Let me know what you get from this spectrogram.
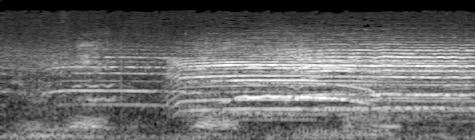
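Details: Goats in a flock passing through a village; a brief soft call, then a long, loud quavering bleat with strong bright harmonics filling the last two seconds.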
